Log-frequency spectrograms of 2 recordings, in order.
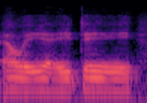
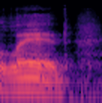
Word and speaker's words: lead: pronounce that as a lead or lead and the answer to that is what's its part of speech if it's a verb its lead if it's a noun is lead having parts of speech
